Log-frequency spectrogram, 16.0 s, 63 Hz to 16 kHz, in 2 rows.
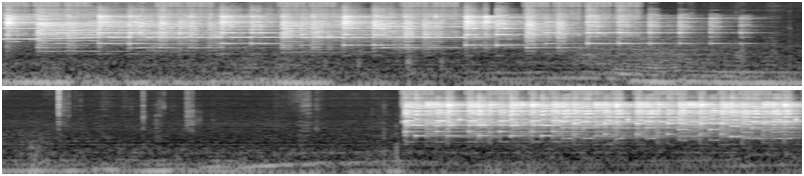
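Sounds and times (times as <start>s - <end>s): electronic ringtone melody: 0.0s - 7.8s, 12.0s - 16.0s.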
